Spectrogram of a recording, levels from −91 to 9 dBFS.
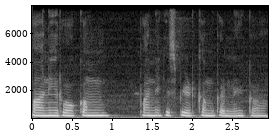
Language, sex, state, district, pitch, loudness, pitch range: Hindi, male, Bihar, Vaishali, 190 Hz, -13 LUFS, 180-195 Hz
